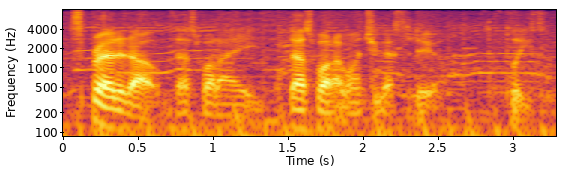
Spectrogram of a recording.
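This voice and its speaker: A man's voice: low voice, brisk, gravelly, fairly bright tone, soft background music. A young man from Canada co-hosting a podcast, joking in upbeat, rambling casual chat from a small home studio. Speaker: podcast co-host.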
